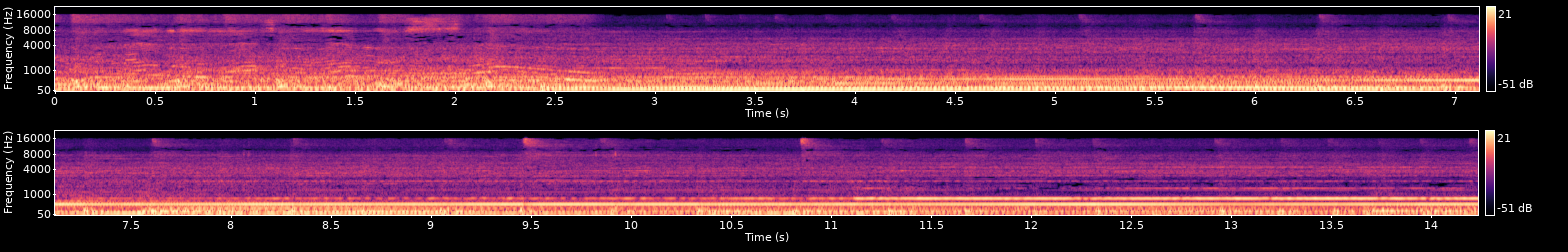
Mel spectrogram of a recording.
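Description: Live punk rock band playing amplified: a voice over electric guitar, bass and drums for the first few seconds, then the bass and guitars hold long sustained notes with scattered drum and cymbal hits.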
